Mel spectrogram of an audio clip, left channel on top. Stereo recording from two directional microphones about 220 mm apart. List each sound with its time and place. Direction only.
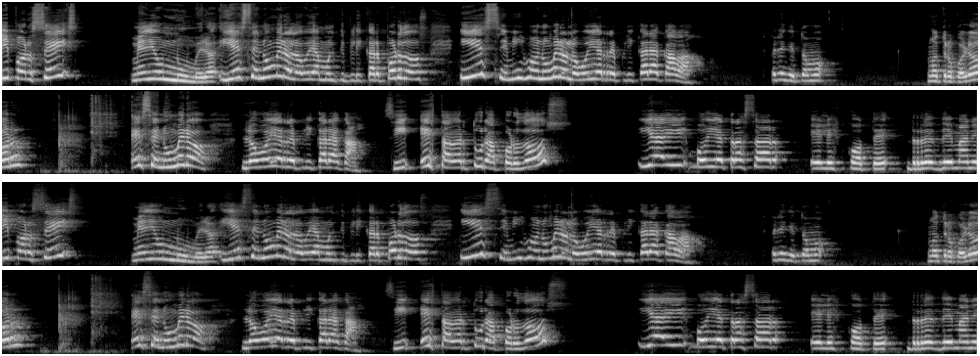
0.0 s a woman's voice: 50° left (ahead or behind); by 7.0 s 35° left (ahead or behind)
7.7 s speech: 55° left (ahead or behind)
9.2 s speech: 55° left (ahead or behind)
11.0 s a woman's voice: 55° left (ahead or behind); by 19.5 s 30° left (ahead or behind)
